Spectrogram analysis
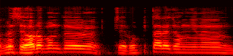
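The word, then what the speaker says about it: L'Hôpital: 자, 그래서 여러분들 이제 로피탈의 정리는 뭐 잘 아시겠지만 그래도 한번 해보면 영어로는 허스피탈이에요. 허스피탈. 그 다음에 우리가 그냥 발음은 로피탈, 우리가 로피탈 이렇게 읽었는데요.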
